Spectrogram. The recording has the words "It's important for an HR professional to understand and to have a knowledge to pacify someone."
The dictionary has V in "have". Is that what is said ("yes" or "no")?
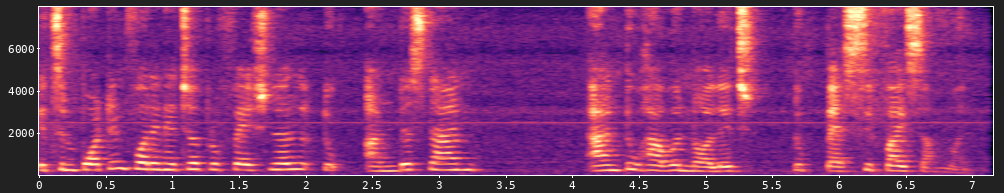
yes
